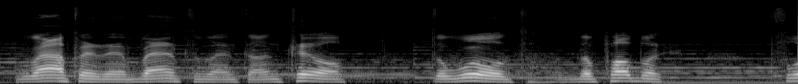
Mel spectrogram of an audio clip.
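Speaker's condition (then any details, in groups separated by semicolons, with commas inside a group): ALS; wheelchair user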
